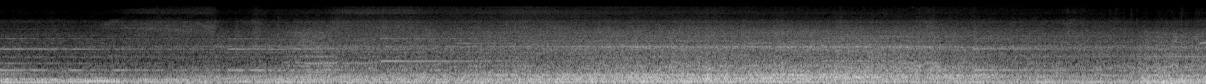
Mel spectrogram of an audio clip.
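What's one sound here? A train rumbles past along the tracks.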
